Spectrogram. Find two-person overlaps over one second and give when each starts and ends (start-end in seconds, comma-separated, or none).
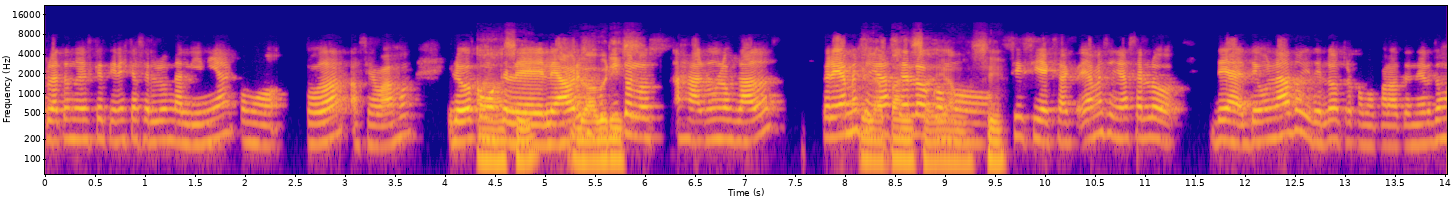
4.3-6.1, 8.1-9.6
